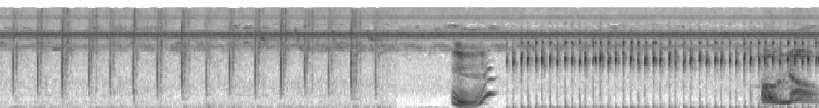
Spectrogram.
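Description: Crickets chirring: a steady high ring with regular ticking about five times a second, then a fast buzzing trill in the second half. About halfway through, a short gliding voice sound dips and rises in pitch.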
